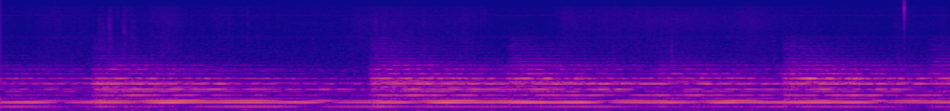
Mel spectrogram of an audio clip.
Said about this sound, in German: Das hören wir uns doch einmal an. Zuerst, wie es tönt hat vorher, bevor der Klöppel ausgewechselt ist. Das ist Berner Münster, Mittagsglocke.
